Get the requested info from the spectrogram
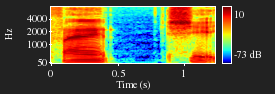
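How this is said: There is a pause between the two words. The speaker calls it wrong. "You don't pause"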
